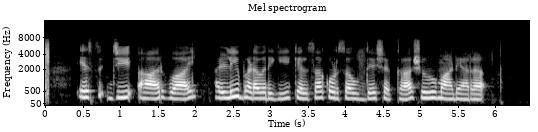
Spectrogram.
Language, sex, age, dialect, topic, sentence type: Kannada, female, 25-30, Dharwad Kannada, banking, statement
